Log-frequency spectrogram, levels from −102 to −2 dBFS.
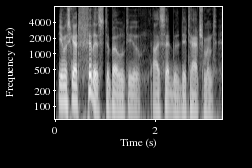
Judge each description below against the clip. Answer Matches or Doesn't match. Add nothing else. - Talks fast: Matches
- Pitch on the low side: Matches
